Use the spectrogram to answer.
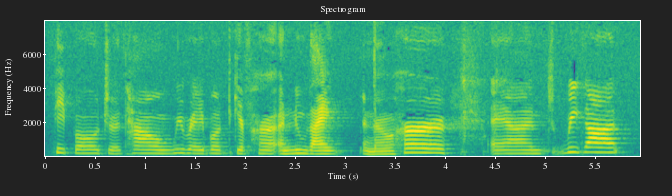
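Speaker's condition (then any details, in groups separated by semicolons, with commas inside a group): Deaf and hard of hearing; since childhood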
